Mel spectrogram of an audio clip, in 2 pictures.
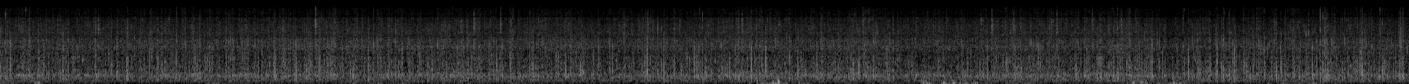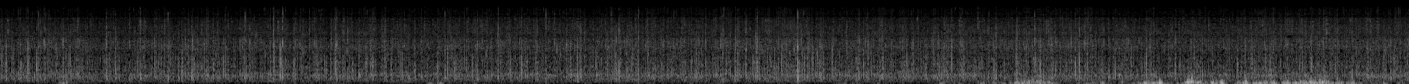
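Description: Steady rain falling, a dense hiss of many small drop patters. A few low thuds rise under it in the last few seconds.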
